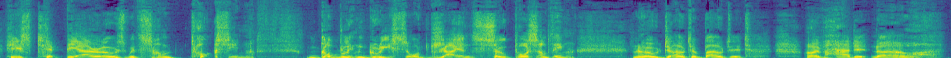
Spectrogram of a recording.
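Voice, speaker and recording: A man's voice: mid-range voice, big pitch swings, measured pace, sharp tone, husky, full character voice. A man voicing a vain, rude and cowardly huge male dragon in a storybook, blustering and melodramatic. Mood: feeble. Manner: blustering and melodramatic, wailing when wounded. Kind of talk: storybook reading.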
